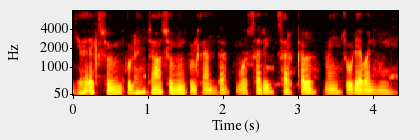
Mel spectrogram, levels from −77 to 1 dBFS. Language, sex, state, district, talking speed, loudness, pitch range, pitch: Hindi, male, Bihar, Jamui, 250 wpm, -20 LUFS, 110-115 Hz, 110 Hz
